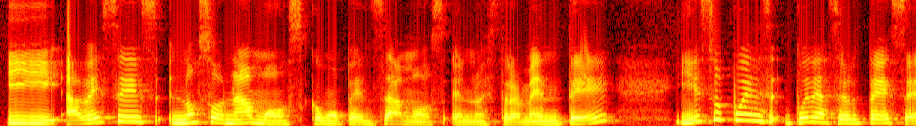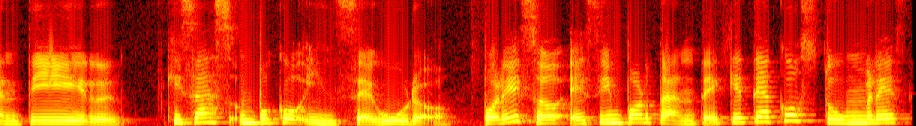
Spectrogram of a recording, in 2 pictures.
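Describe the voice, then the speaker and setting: A woman's voice: a little high, big pitch swings, takes it slowly, darkish tone. A woman from Argentina with an Argentine accent, giving a friendly, encouraging Spanish lesson with a chatty manner and frequent fillers. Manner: chatty, encouraging, laughs easily, many "eh" fillers. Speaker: Spanish teacher.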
